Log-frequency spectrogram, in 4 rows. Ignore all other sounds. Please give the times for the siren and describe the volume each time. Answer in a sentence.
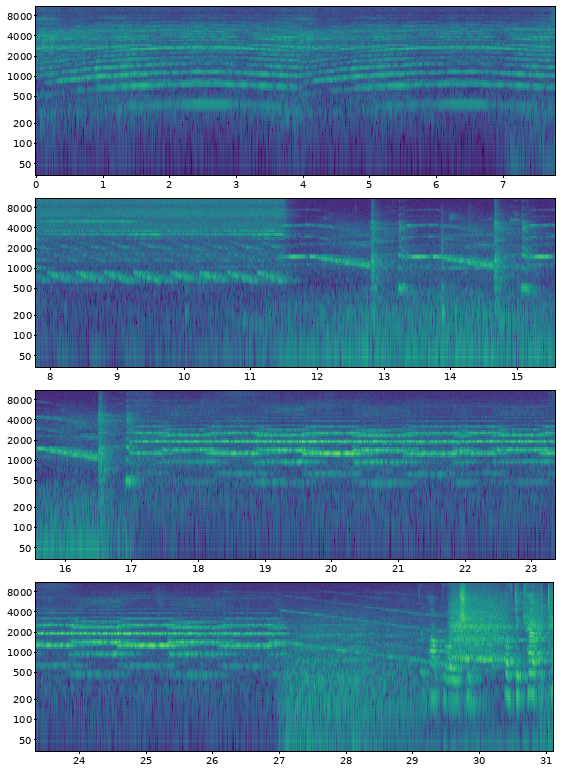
The siren can be heard from 0.0 to 31.0 s, getting louder.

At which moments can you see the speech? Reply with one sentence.
You can hear the speech from 29.1 to 31.0 s.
